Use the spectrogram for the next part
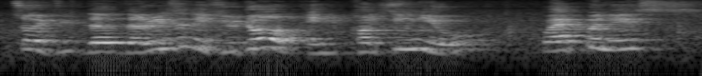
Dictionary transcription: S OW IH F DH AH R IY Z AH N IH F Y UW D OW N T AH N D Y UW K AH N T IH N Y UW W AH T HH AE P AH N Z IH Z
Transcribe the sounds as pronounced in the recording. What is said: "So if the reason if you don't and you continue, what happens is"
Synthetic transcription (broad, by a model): S OW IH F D AH R IY Z AH N IH F Y UW D OW N T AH N Y UW K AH N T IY N Y UW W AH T HH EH P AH N IH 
